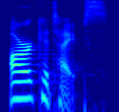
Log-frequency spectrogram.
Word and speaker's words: archetypes: Listen to my pronunciation here. Archetypes. There are three sounds. We have arc. This ends on a K sound. Arc. This is just a schwa sound, as we call it in our throat.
